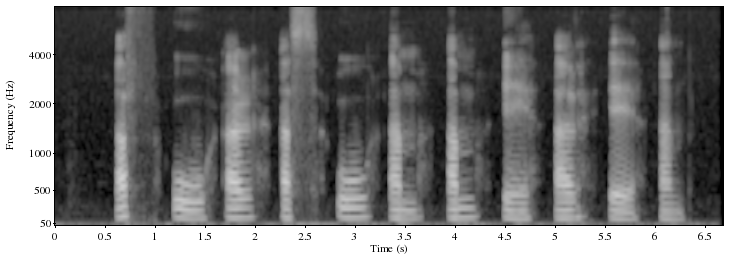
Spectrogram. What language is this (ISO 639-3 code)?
nor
